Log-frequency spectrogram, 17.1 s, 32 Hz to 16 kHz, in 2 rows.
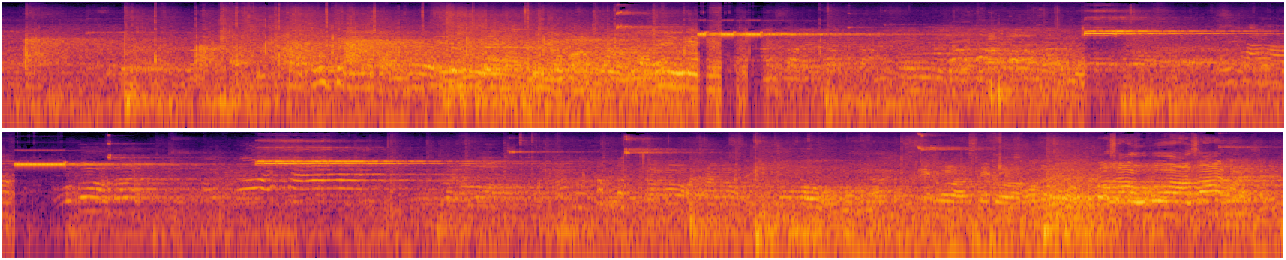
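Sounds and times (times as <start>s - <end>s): referee's whistle: 4.6s - 5.7s, 7.2s - 12.0s
people calling out: 6.9s - 12.0s.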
